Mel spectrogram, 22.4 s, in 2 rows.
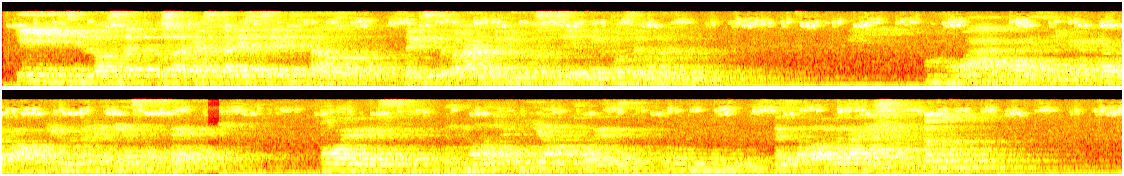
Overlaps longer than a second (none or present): none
